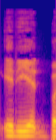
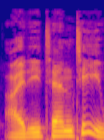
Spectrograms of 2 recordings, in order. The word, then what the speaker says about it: ID10T: Everybody keeps saying idiot, but he pronounces it ID10T, which is an old tech code for people who are idiots.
